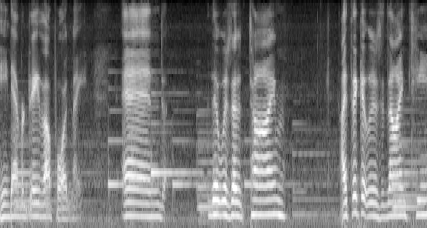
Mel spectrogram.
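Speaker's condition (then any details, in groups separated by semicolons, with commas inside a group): Parkinson's; developed after earlier mental illness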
